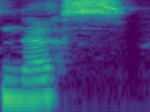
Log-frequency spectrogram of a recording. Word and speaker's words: NES: also have like a nest classic and a SNES classic and the Nez class has Galaga on there yes is pronounced Ness I believe but a lot of people say NES either way and also I have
